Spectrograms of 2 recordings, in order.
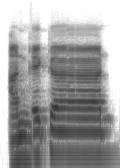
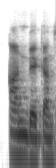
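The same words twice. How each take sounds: First: The word is drawn out and lengthened. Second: The word is short and firmly stressed. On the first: The speaker calls it wrong. "kurangi memanjangkan" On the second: The speaker calls it right. "cukup dengan penekanan dan atau andaikan saja"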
